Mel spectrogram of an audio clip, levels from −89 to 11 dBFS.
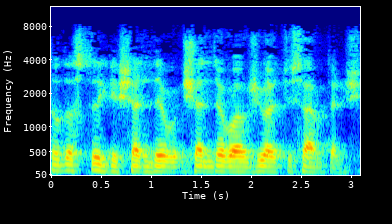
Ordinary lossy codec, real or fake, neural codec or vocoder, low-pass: MP3, 32 kbps; fake; codec, 16 kHz in and 24 kHz out, 0.8 kbps, FocalCodec, streaming, 65536 codes; 10.8 kHz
